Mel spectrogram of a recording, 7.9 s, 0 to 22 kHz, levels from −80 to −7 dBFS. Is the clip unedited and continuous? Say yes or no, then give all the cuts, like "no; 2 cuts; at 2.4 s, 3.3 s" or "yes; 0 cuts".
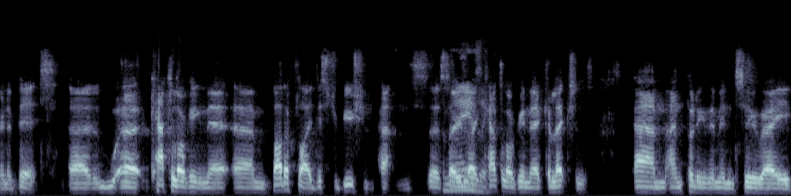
yes; 0 cuts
